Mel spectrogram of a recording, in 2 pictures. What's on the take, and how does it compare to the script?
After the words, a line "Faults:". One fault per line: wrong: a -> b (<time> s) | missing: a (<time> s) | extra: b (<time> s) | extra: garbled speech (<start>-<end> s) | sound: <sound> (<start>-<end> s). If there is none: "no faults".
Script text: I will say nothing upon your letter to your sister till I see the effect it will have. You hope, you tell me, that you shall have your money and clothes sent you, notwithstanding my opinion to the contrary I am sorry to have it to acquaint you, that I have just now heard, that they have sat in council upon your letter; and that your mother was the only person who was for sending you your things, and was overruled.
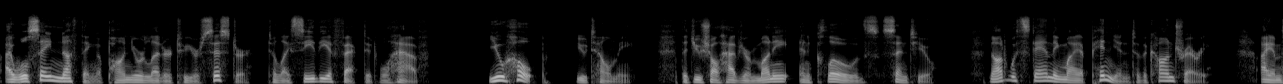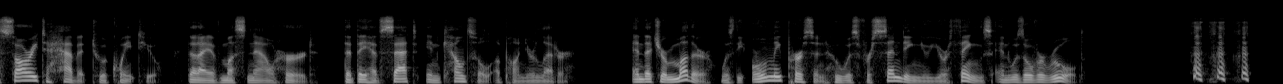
I will say nothing upon your letter to your sister till I see the effect it will have. You hope, you tell me, that you shall have your money and clothes sent you, notwithstanding my opinion to the contrary I am sorry to have it to acquaint you, that I have must now heard, that they have sat in council upon your letter; and that your mother was the only person who was for sending you your things, and was overruled.
Faults:
wrong: just -> must (15.0 s)
sound: laugh (24.7-25.4 s)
